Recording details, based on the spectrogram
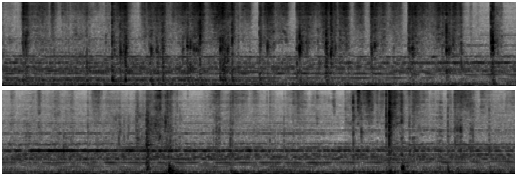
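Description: Tarot cards are shuffled by hand in a rapid series of crisp riffling bursts and soft slaps, close and clear with no talking, before the last card is drawn.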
